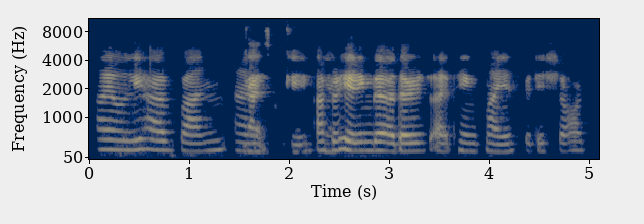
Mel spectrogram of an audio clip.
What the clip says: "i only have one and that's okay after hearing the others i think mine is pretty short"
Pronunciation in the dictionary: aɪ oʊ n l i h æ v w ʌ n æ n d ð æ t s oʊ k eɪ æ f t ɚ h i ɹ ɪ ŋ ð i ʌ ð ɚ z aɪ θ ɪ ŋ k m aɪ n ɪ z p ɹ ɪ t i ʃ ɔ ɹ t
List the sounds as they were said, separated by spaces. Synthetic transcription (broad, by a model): aɪ oʊ n l i h æ v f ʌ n n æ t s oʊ k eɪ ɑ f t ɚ h i ɹ ɪ ŋ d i ʌ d ɚ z aɪ t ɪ ŋ k m aɪ n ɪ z p ɹ ɪ t i ʃ ɔ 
